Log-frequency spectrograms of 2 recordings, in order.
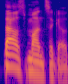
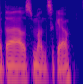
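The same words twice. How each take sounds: First: Said in the usual way. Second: Quiet repeat. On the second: Acted. Repeats the line much quieter.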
